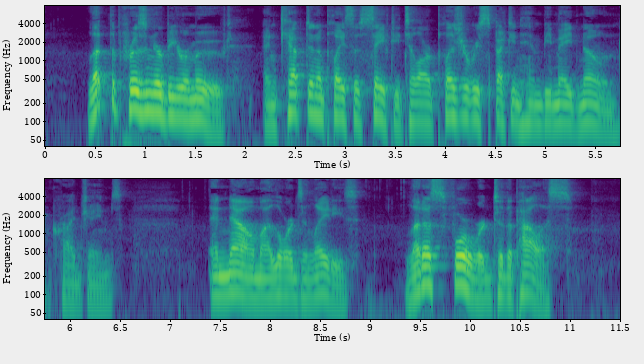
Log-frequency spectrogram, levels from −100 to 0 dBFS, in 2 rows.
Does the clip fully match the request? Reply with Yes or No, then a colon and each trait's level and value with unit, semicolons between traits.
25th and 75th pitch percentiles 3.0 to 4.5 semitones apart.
No: average, 5.0 semitones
